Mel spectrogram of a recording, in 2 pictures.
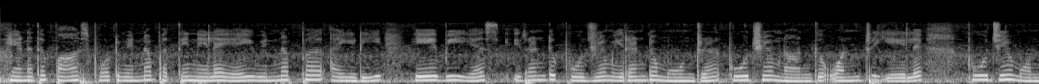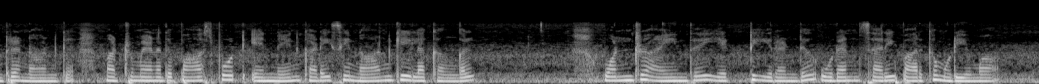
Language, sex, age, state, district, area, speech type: Tamil, female, 18-30, Tamil Nadu, Chennai, urban, read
